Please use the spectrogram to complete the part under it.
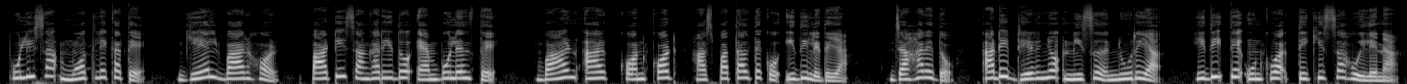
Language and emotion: Santali, neutral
